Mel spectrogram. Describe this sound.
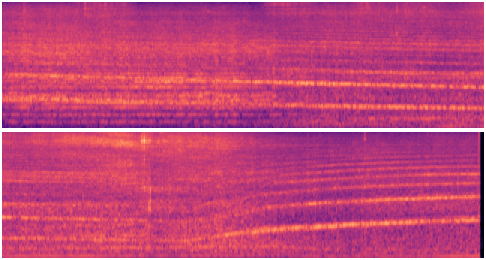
Sirens as emergency fire vehicles drive off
